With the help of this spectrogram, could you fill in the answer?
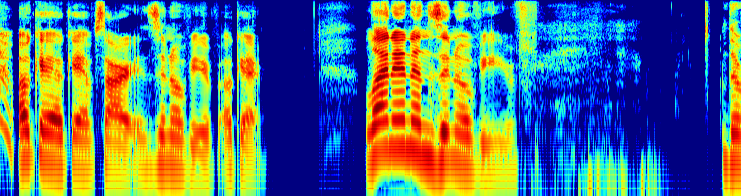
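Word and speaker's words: Zinoviev: Um Xenov pronunciation. Oh, Zenoviv.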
